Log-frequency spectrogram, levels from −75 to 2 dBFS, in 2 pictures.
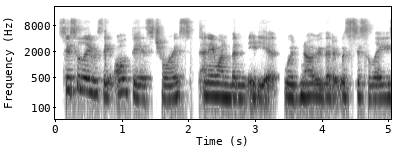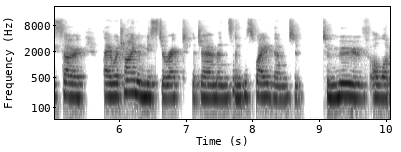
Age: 20-39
